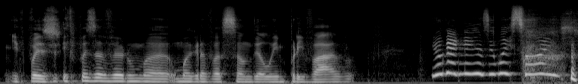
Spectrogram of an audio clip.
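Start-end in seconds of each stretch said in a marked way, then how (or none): 4.3-5.8 high squeaky private Trump voice; shrill mock Trump, much higher; Trump impression. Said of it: "Adorei a tua imitação do Trump".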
